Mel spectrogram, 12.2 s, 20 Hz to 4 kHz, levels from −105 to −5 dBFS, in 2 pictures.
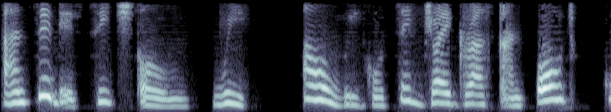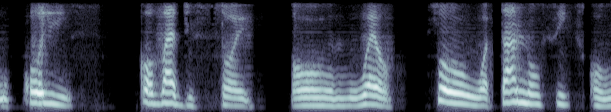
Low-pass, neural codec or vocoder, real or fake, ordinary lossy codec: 3.6 kHz; codec, 16 kHz, 1 kbps, FunCodec, trained on LibriTTS, 50 frames a second; fake; AAC, 24 kbps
